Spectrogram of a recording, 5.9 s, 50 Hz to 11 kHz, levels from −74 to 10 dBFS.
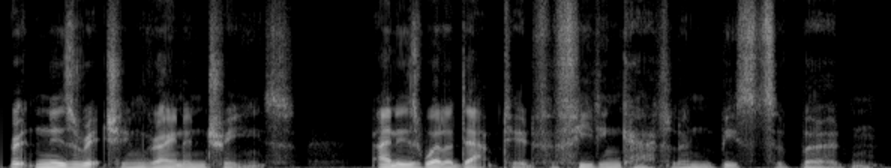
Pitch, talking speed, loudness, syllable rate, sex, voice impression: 95 Hz, 180 wpm, -19 LUFS, 4.5 syllables/s, male, very masculine, very thick, slightly tensed, very powerful, slightly bright, very soft, very muffled, slightly halting, very raspy, very cool, intellectual, slightly refreshing, sincere, calm, very mature, friendly, very reassuring, very unique, elegant, very wild, sweet, lively, very kind, slightly modest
